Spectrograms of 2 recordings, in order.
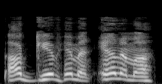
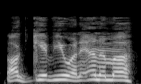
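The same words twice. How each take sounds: First: Much higher, loud scream. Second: Much higher, shouted enema threat; screaming. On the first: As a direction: scream it out of a nightmare. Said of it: "Bruce screamed". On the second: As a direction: scream it at the boy pinned down. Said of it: "he kept screaming". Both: A narrator's reading.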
